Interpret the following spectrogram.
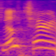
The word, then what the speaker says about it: LilCherrih: French and francophone the age this is not pronounced so it's like it's just little cherry but people are like no there's an ancient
